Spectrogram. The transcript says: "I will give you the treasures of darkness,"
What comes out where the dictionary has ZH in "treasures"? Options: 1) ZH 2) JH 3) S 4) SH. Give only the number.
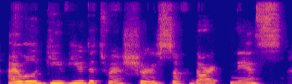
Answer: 4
